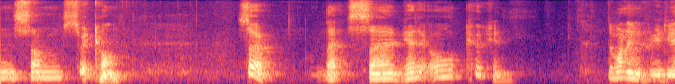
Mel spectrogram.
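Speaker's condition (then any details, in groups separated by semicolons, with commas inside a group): No condition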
